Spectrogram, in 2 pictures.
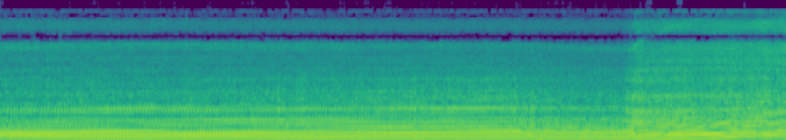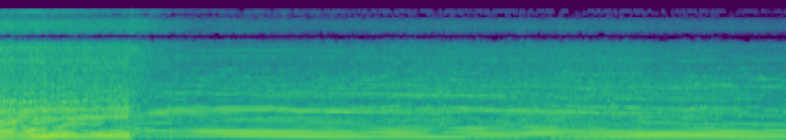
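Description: A turbocharged Harley-Davidson V-Rod motorcycle engine roars loud and close at full boost, its pitch sweeping up then dropping sharply around the middle before settling into a sustained high rev.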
